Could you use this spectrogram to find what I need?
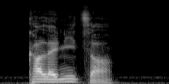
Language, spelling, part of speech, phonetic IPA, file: Polish, kalenica, noun, [ˌkalɛ̃ˈɲit͡sa], Pl-kalenica.ogg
